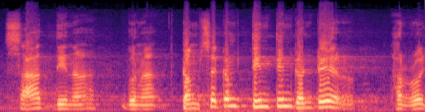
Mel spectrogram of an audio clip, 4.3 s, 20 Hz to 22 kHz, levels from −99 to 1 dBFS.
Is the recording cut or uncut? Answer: uncut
